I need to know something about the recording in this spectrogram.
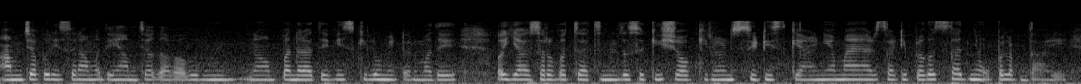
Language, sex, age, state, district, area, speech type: Marathi, female, 18-30, Maharashtra, Amravati, rural, spontaneous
